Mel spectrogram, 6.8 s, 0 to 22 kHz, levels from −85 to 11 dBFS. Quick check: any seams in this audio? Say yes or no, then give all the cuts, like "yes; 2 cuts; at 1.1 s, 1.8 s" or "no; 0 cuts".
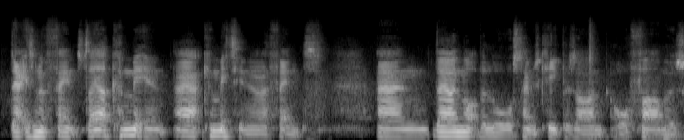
yes; 3 cuts; at 2.0 s, 4.3 s, 4.8 s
